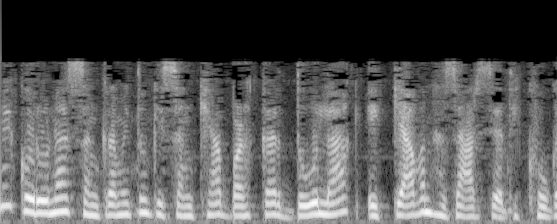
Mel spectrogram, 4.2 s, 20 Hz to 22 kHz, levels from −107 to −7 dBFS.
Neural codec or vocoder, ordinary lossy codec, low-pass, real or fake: none; none; 7.2 kHz; real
